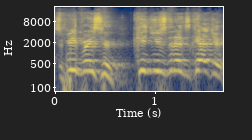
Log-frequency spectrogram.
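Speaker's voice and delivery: rapid put-on cartoon voice. Imitating the Speed Racer dub, whose hero talked really fast: fast-talking Speed Racer voice. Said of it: "And he talked really fast, like this".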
